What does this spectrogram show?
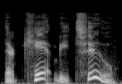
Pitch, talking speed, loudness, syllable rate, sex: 140 Hz, 195 wpm, -18 LUFS, 4.6 syllables/s, male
